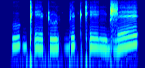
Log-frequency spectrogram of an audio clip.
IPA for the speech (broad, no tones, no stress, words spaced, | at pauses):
uɡkʼeːʈ ũːʈbeʈkʼeːŋ ɖ͡ʐɛ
